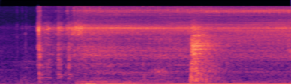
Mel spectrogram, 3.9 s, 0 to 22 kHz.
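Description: A Honda Civic FK7 engine with its stock intake cranks over with a few quick bursts, catches and settles into a steady idle. It revs briefly partway through.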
